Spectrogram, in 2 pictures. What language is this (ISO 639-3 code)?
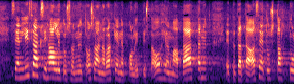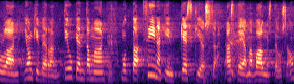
fin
